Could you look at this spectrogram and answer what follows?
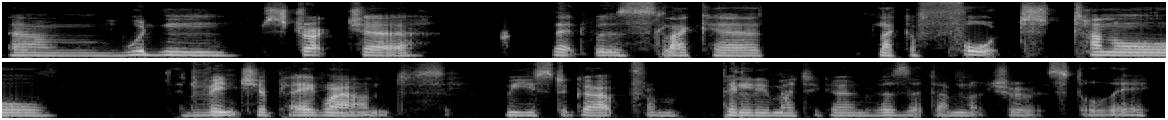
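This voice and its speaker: A middle-aged woman speaks casually in a meeting. Her voice is bright and edgy with heavy vocal fry, recorded close and dry. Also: lowish voice, flat delivery, normal speed, no echo, poor audio. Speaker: meeting participant. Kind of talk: casual reminiscing.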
